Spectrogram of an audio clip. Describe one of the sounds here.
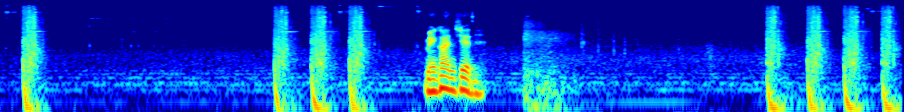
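Rifle shots ring out sharply, one after another.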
